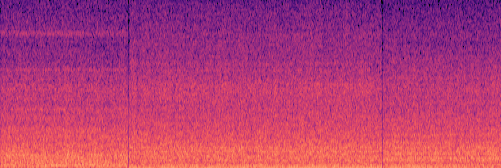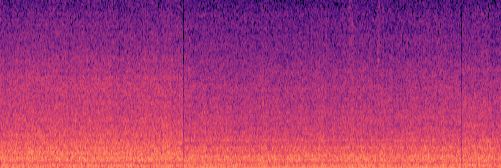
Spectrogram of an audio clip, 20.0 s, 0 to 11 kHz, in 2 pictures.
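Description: Steady cockpit noise of a Boeing 737 in cruise: a constant rush of airflow and air-conditioning with a low hum underneath, which changes slightly in level twice.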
